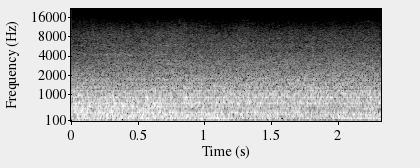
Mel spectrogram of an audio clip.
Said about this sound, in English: Let's go explore, and while we're at it, I want you to just listen to some of the sounds of this Seattle International District day. It's very cloudy, very rainy, very prototypical Seattle.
